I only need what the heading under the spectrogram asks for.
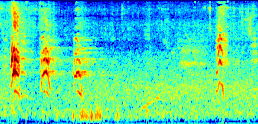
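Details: Female dog Cesky in play, loving being chased; three sharp, high-pitched barks in quick succession, then a silent gap before one last bark.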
